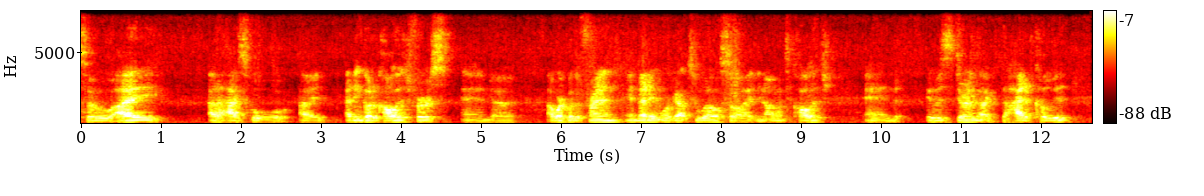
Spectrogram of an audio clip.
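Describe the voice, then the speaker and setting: Monotone, flat intonation in a Texan accent at a fairly quick pace, with audible room echo. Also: man, fairly low pitch for a man. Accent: Texan American. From Texas. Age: 20s. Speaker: Air Force member. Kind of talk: interview. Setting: video recording. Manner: halting.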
